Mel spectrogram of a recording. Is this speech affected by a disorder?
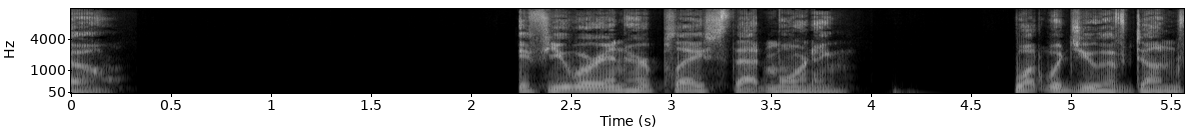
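No.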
